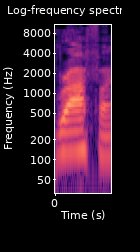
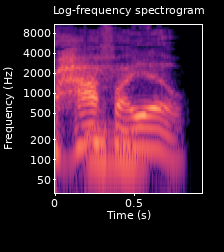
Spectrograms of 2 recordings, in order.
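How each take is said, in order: First: The name is said in an English way. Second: The name is said in a Brazilian way. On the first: "instead of" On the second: "Brazilians say ... or Rafael"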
